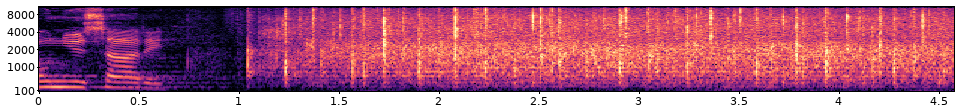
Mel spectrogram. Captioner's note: audience applauds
